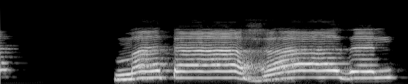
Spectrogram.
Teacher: ہا کی آواز سینے والے حلق سے آئے گی، زال کو نرمی سے پڑھا جائے گا اور زال کو لام کے ساتھ ملا کر پڑھیں گے.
